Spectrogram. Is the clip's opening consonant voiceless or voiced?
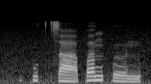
voiceless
